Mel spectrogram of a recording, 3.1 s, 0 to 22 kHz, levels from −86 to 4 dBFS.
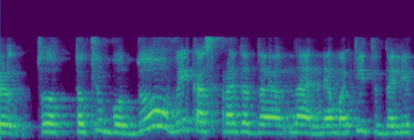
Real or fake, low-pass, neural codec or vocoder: real; 7.2 kHz; none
